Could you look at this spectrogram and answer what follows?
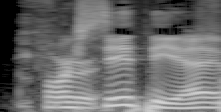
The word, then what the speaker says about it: Forsythia: I said it wrong. – Forsythia. – There's no N.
